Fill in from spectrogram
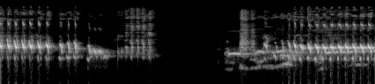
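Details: White-crested laughingthrush, tutor recording of clear rolling song: a quick pulsed trill dropping into slurred notes, a pause of about half a second, then a new rapid roll building in loudness.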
